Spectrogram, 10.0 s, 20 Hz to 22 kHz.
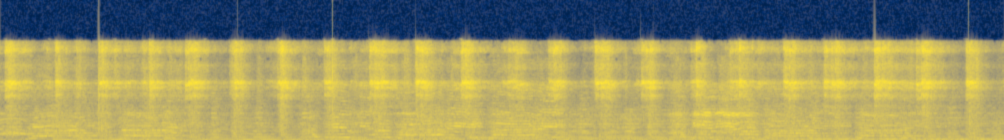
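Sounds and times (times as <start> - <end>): tambourines jingling: 0.0 - 10.0
voices singing gospel music: 0.0 - 10.0.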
